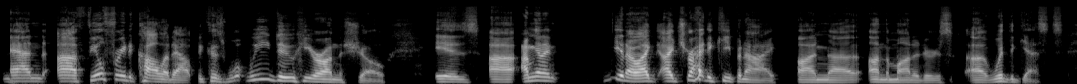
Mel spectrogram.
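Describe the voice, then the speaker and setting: A man's voice: mid-range voice, animated, moderate pace, a bit bright, no room sound, studio quality. A man hosting a casual live online show in an effusive, folksy way with plenty of exclamations. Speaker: host of an online listening show.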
